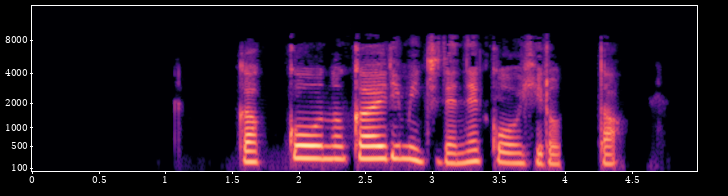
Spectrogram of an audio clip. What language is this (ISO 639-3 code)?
jpn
